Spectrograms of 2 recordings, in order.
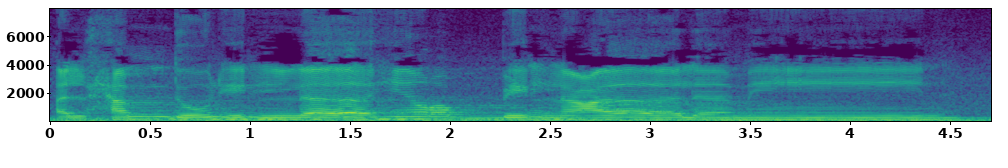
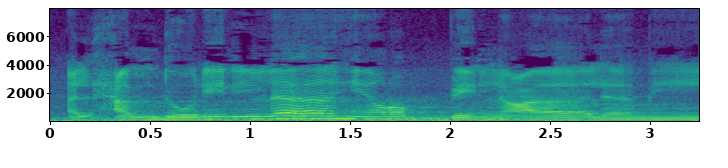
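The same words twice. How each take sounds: First: The phrase is recited at a moderate pace. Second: The phrase is recited quickly. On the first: "the tartil is" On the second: "It's faster than the tartil"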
